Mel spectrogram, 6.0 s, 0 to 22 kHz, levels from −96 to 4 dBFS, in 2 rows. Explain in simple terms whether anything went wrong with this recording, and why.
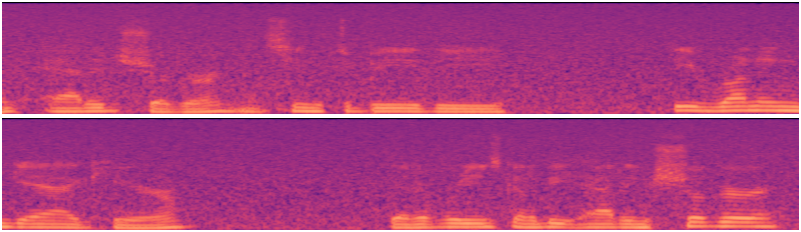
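Nothing went wrong in this speech recording; the background sound is the room the microphone was in, not a system problem.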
